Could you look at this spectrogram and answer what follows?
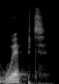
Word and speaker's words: whipped: desserts now in English you might hear someone say whipped cream without pronouncing the Ed this is technically incorrect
